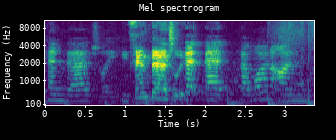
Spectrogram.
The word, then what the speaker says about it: Penn Badgley: Penn Badgley.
